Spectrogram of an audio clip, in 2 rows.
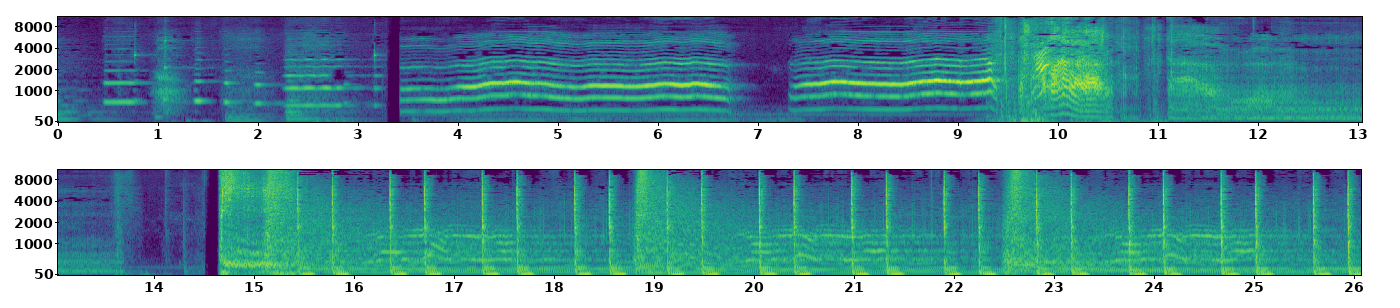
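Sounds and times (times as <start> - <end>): cats yowling: 3.8 - 11.7
cat growling: 4.5 - 13.8
music with thumping beat: 15.1 - 26.0.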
